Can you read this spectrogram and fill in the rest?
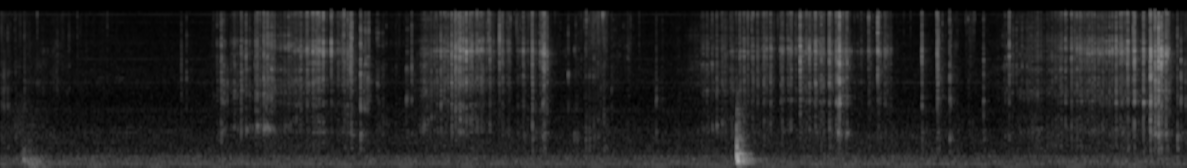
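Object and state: Dry bar soap being shaved.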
